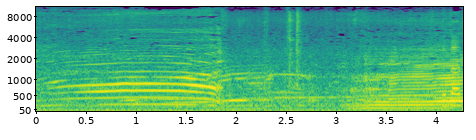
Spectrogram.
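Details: Rescue of a stuck, downed cow in Indonesia. A rich, drawn-out moo bends downward after nearly two seconds, and a brief clatter follows. Another sustained low moo begins a second later.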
